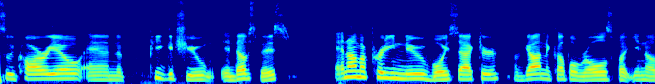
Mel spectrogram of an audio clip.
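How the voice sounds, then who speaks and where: A man's voice: on the high side, fairly bright tone. A young man chatting casually, introducing himself as an amateur voice actor. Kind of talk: casual chat.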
